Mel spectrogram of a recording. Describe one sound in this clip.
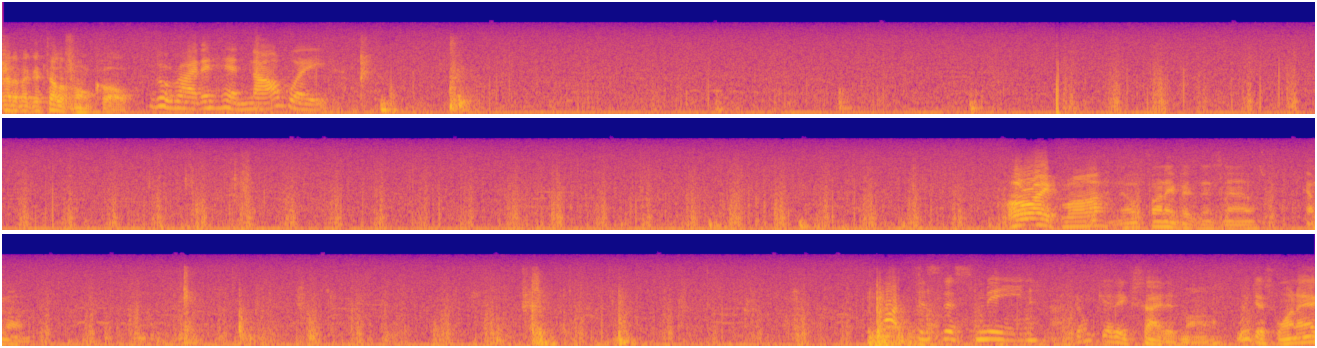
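A man speaks, close by.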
